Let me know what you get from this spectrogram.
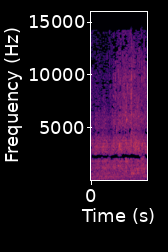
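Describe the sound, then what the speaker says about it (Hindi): Water from a glass poured into a cooking pot of fried masala for Hyderabadi baigan gosht, a steady close trickling gush lasting about a second with no talk. "अब हम इसमें एक गिलास पानी ऐड कर देंगे।"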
